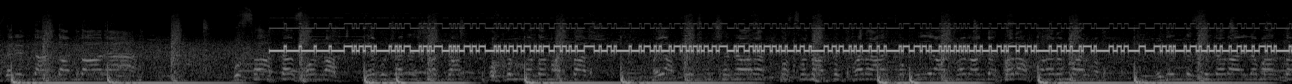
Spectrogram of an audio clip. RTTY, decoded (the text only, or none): JMDOY MFINZ 57KNK DIOZR 2IC1Z KFY73 U3IVM XAQ71 …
